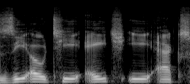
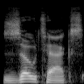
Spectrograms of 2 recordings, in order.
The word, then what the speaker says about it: Zothex: recommend and that is zotex flooring you can go to their website to find out more about them but it's z-o-t-h-e-x flooring dot com so it looks like zothex but it's pronounced zotex and they do flooring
